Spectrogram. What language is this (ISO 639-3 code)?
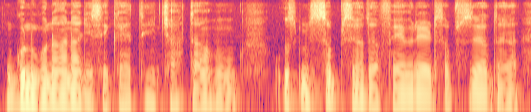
urd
